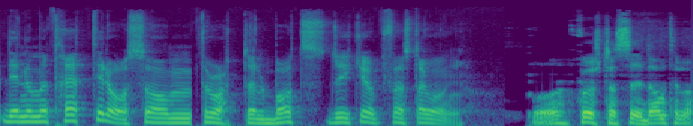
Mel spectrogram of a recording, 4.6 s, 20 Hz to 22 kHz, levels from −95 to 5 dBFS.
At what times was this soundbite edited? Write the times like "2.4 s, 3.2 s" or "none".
1.3 s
